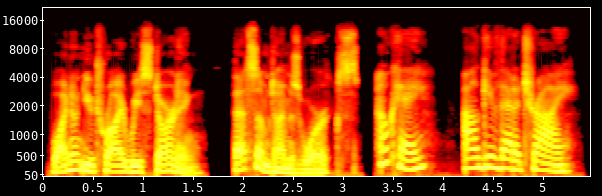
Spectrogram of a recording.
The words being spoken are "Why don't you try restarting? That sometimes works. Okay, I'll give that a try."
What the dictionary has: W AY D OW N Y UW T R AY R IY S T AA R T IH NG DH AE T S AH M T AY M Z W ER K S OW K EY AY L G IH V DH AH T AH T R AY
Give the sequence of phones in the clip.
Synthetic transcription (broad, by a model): W AY D OW N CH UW T R AY R IY S T AA R T IH NG DH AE T S AH M T AY M Z W ER K S OW K EY AY L G IH V DH AH T AH T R AY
